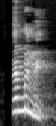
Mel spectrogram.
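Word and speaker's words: simile: है सिमली ठीक है काफी बच्चों जो है गलत प्रोनाउंस करते हैं इसके प्रनंसीएशन क्या रहेगी सिमली ठीक है अब सिमली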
